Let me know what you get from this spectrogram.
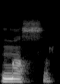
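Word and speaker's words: مصر: So the people from Egypt, they do not pronounce it Misr, they pronounce it Masr.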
